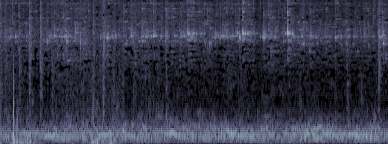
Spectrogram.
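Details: Kabul pigeons of old pure lines cooing in a group, deep warbling coos rising and falling, with a few scattered clicks.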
